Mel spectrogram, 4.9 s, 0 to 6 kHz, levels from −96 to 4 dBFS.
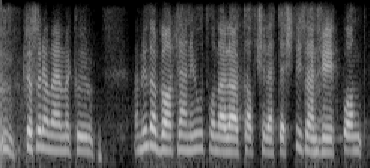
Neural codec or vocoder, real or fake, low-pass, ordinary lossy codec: codec, 16 kHz, 0.5 kbps, X-Codec, HuBERT features, trained on balanced general audio; fake; 5.4 kHz; Opus, 16 kbps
